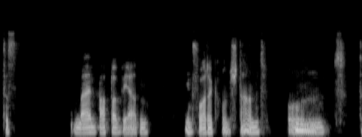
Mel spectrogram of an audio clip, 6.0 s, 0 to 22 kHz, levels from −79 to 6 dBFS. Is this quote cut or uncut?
uncut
